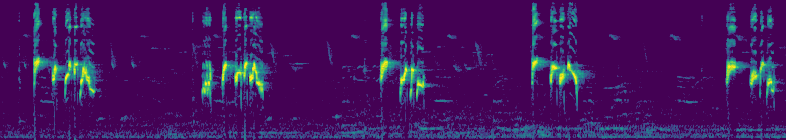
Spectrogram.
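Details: Song of a red-whiskered bulbul, used to stir up caged birds: five short bright phrases of three or four slurred whistled notes, each falling at the end, repeated about every two to three seconds in a quiet setting.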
